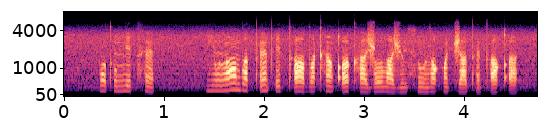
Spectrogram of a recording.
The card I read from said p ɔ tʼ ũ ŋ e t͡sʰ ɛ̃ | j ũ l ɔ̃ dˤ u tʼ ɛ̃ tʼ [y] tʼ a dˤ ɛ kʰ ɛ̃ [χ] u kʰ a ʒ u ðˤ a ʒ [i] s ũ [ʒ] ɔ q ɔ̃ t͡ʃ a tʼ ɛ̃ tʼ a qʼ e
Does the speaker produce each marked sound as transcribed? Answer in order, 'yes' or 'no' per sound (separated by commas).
no, no, no, no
